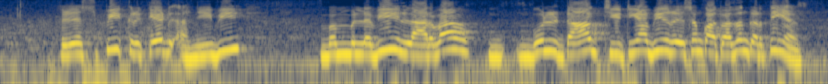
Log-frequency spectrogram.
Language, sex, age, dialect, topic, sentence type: Hindi, female, 25-30, Marwari Dhudhari, agriculture, statement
